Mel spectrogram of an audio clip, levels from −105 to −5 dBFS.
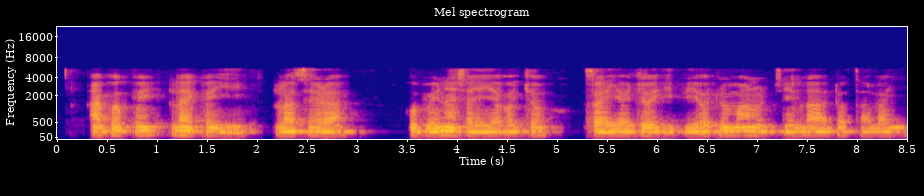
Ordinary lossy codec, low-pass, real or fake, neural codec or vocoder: AAC, 24 kbps; 5.4 kHz; real; none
